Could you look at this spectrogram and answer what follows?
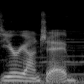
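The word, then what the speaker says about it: Urianger: Actually, it's pronounced Yuri on Jay.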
